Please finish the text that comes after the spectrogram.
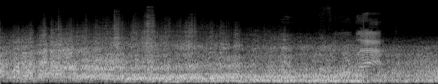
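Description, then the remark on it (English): A loud, steady roar of an airplane engine passing overhead at an airport fills the whole stretch, unbroken, with indistinct voices faintly mixed underneath. “People have been arriving left and right, in airplanes and cars.”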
